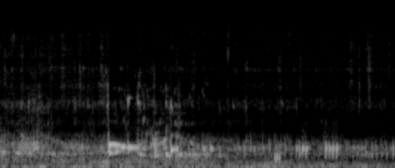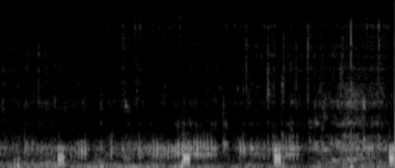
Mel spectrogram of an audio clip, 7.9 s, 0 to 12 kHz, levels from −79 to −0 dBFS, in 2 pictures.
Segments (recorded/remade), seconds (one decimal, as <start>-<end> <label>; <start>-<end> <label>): 0.0-0.5 remade; 0.5-4.1 recorded; 4.1-5.0 remade; 5.0-5.5 recorded; 5.5-6.2 remade; 6.2-7.9 recorded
